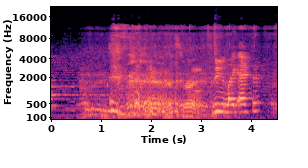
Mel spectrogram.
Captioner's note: group laughing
